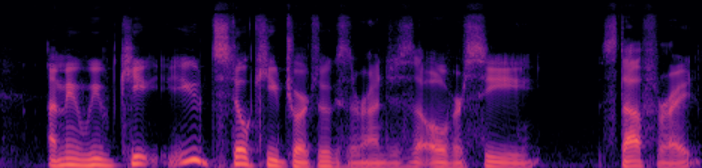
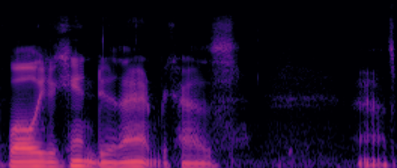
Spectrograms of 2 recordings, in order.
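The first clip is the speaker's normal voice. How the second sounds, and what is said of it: Bad George Lucas impression. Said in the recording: “my horrible George Lucas impersonation”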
